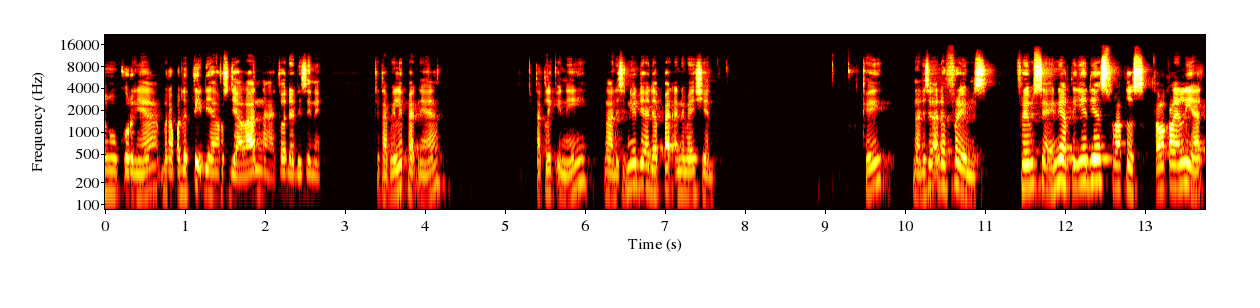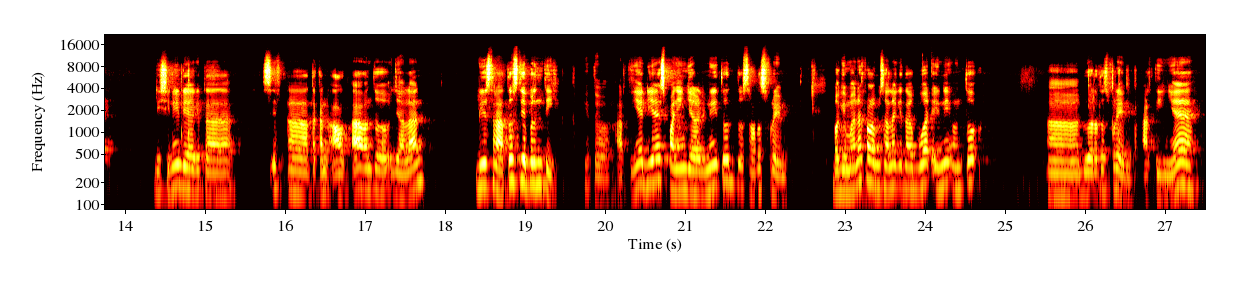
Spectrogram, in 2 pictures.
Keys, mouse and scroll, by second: 4.0 right click, 5.5 click, 5.6 click, 6.4-7.0 scroll down 2, 7.6 click, 7.7 click, 8.2-8.6 scroll down 1, 9.0 click, 9.8-10.8 scroll down 1, 14.5 alt+a, 19.4 Escape, 24.0 click, 26.5 KP_0.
